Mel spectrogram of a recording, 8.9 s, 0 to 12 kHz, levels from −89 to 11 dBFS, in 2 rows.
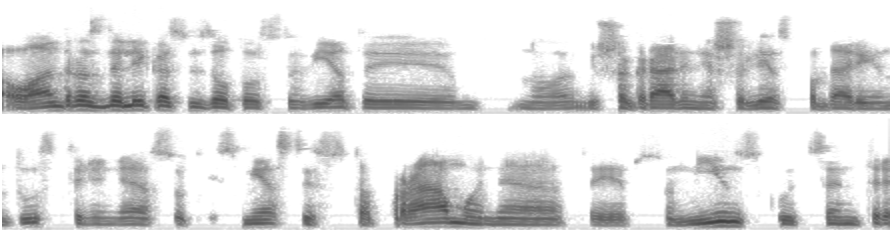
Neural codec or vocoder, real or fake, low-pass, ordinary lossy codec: vocoder, 44.1 kHz, 128 mel bands every 256 samples, BigVGAN v2; fake; 10.8 kHz; MP3, 48 kbps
